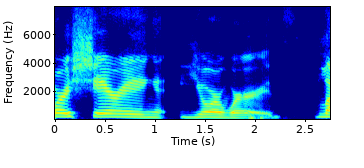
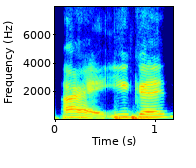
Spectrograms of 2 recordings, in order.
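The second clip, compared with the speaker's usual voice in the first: ordinary talk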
